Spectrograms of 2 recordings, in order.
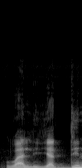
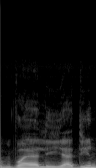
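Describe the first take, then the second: First: ولی دین as "wal-yad-diin", d doubled; mistaken reading. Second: ولی دین as "wa-liii-ya diin"; slow open syllables with a single d in ولی دین; correct reading. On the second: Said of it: "اما بعضا ولی دین رو". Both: Shown as a demonstration.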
